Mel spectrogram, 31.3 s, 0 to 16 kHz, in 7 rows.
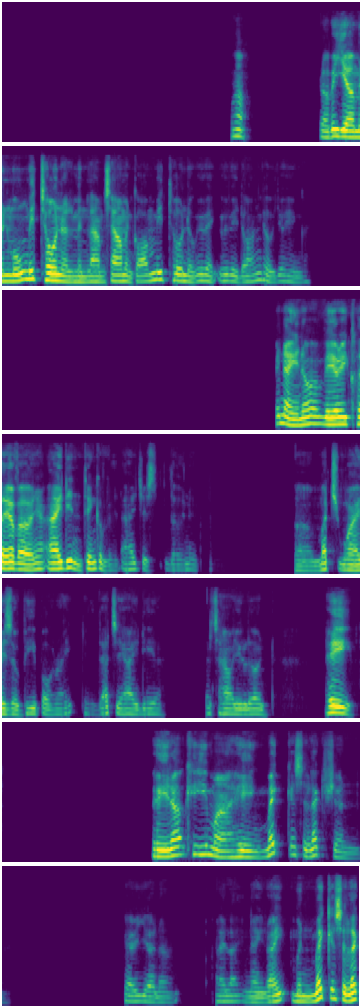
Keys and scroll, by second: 0.0-0.8 typing, 1.5 Return.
